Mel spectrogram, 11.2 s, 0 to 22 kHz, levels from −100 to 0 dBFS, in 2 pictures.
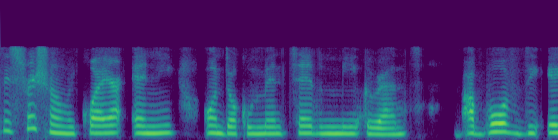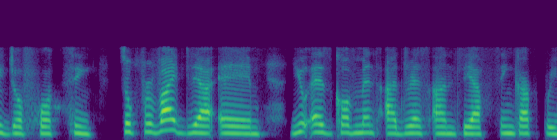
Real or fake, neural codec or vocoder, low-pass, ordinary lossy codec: fake; codec, 16 kHz in and 24 kHz out, 0.9 kbps, LongCat-Audio-Codec, fine tuned four codebook decoder; 5.4 kHz; none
